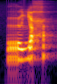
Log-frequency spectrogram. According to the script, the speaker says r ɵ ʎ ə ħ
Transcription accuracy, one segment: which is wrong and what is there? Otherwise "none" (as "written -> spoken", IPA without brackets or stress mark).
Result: none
